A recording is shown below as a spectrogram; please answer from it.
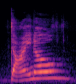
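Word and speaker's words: Deino: be sharp neat more as wellas and it's pronounced Dino I don't know why so Shelmet vanillite paner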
